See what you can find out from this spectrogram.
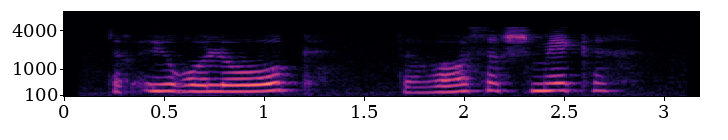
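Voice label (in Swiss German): "urolog", Alsatian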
